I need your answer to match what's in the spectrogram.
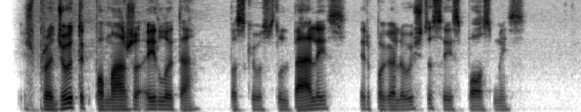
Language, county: Lithuanian, Alytus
